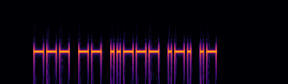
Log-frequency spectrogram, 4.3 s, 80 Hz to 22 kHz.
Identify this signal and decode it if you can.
Morse code, heard as a keyed tone, about 25 wpm, 700 Hz. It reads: OM2RA
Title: DXCC-100 Call Signs - 5 Characters - Repeated 2x - 25wpm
